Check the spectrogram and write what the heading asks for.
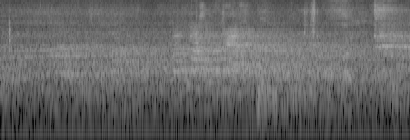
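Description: Indistinct voices and chatter echoing in a large sports hall, with a few faint sharp ticks.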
